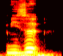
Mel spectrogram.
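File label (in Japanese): "水", Japanese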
